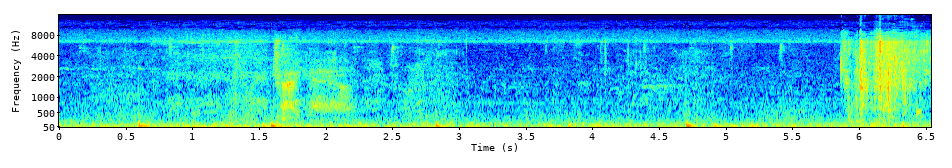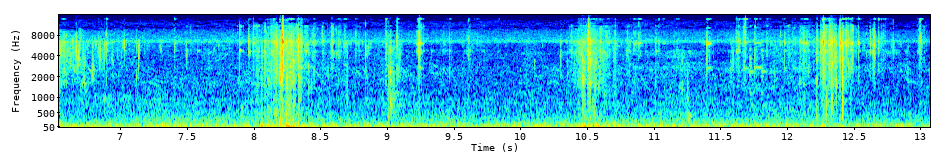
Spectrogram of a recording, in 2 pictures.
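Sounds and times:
water splashing and trickling: 5.9s - 7.3s.

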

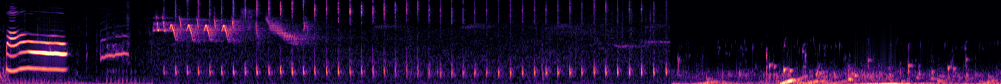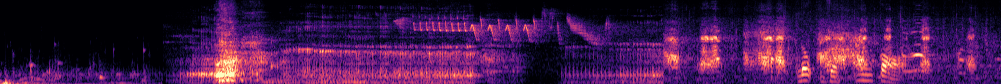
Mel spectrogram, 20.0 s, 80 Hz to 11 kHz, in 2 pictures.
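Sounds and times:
animal growling roars: 11.7s - 16.7s.

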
